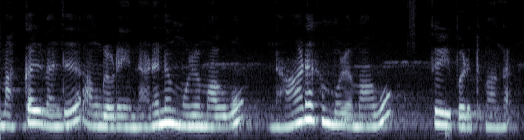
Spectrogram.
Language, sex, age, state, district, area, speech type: Tamil, female, 18-30, Tamil Nadu, Tiruchirappalli, rural, spontaneous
